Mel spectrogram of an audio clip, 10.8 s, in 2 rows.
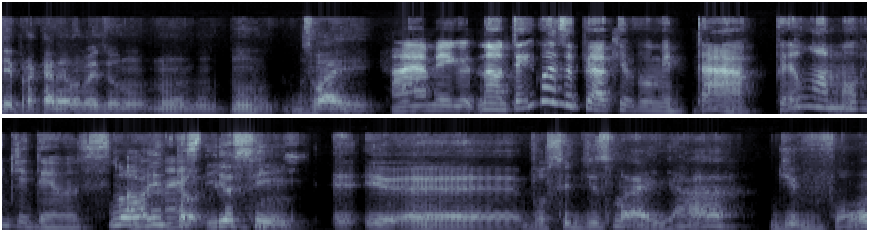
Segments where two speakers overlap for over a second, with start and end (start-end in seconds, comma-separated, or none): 6.1-7.3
